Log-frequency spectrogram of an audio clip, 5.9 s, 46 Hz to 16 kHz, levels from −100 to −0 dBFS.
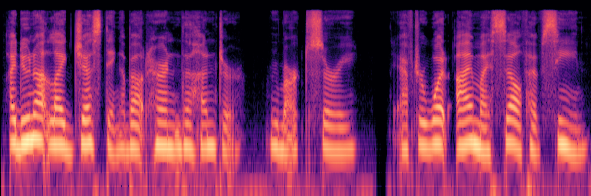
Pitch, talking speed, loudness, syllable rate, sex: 200 Hz, 175 wpm, -17 LUFS, 5.1 syllables/s, female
